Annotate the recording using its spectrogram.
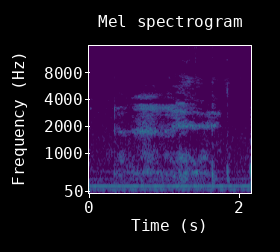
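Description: Near silence: room tone, with a faint breathy hiss lasting about a second and a half.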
